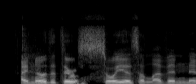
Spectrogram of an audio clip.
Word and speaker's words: Soyuz: So Soyuz.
